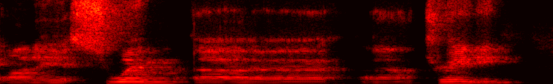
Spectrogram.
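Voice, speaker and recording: A man speaks in a normal speaking voice with ordinary pitch variation. He keeps a moderate pace. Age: 60s. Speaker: triathlete. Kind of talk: casual chat.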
